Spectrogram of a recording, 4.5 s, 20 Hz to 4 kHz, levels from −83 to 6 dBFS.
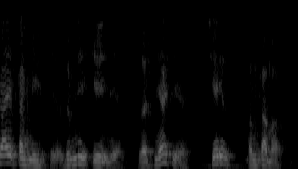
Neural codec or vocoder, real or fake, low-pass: codec, 16 kHz, 4 kbps, FunCodec, trained on LibriTTS, 50 frames a second; fake; 3.6 kHz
